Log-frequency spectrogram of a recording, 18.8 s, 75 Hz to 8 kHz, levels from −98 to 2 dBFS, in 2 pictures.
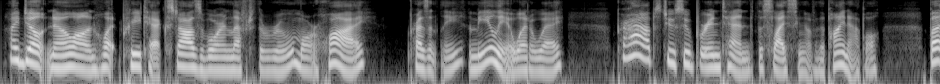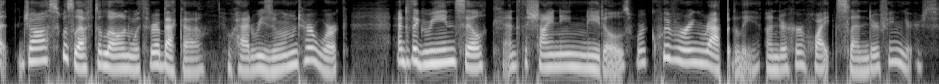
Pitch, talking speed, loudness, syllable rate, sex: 200 Hz, 170 wpm, -20 LUFS, 5.2 syllables/s, female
